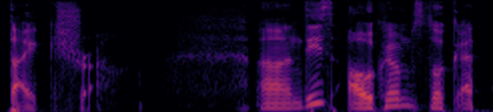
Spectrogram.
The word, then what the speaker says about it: Dijkstra: ford and dijkstra so this is a dutch name so it's d i j k s t r a and it's pronounced dykstra and these algorithms look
